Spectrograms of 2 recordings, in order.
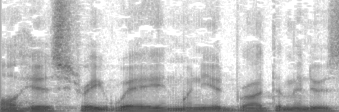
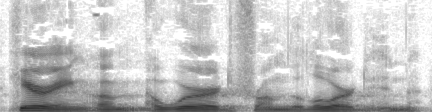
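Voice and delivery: louder, rising preacher cadence; building preaching; 6 dB louder than usual. Acted. Preacher stirring the church about preparation, building preaching. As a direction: build each line with more force.

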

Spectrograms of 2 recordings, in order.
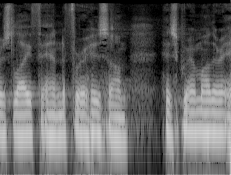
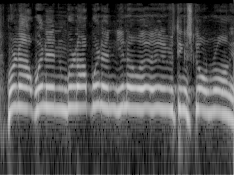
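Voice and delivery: much higher complaining voice; mock whining believer. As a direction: whine like someone sure they are losing. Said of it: "and it's like".

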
